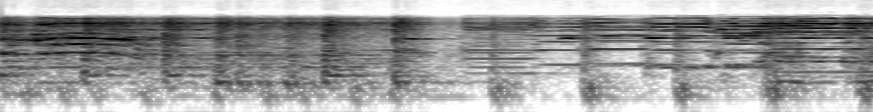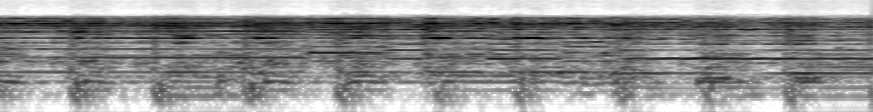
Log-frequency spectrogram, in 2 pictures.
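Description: Live rock band playing a punk rock song: a voice singing over guitar and drums for the first two seconds, a brief drop around three seconds in, then guitar notes over a regular drum beat.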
